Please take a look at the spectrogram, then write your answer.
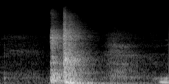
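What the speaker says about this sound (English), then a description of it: "I'll close the door behind me." A room door swings shut at the entrance of a dim room, a sharp, close thud followed by a brief rattle, with faint room noise around it and a soft sound after.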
